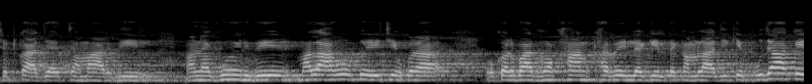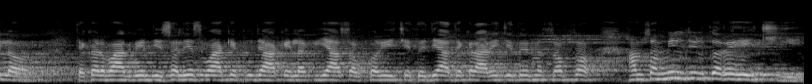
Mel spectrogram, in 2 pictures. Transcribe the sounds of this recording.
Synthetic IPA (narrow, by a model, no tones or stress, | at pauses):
t͡ʃʰoʈkad͡ʒat̪t͡ʃəmaɾbʱel | maneɡũɽbʱelməlaɦokəɾɛt͡ʃʰɛokɾa | okəɾbad̪məkʰankʰəɾəjləɡelt̪ɔkəmlad͡ʒikepud͡ʒakəɪlək | t̪ekəɾbad̪bʱeld͡ʒesəlesbʱakepud͡ʒakələkijasəbʱkəɾɛt͡ʃʰɛt̪ɔd͡ʒead͡ʒekɾaɾɛt͡ʃʰɛt̪omesəbsəb | ɦəmsəbmild͡ʒulkəɾəɦɛjt͡ʃʰijɛ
